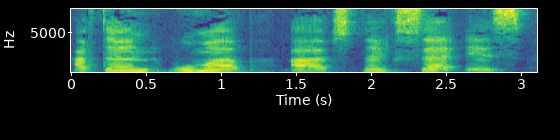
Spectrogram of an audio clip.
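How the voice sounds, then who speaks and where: A woman's voice: flat delivery, slow, dark tone. Young woman vlogging between workout sets. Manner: breathless and low-voiced between workout sets. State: out of breath. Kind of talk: casual vlog chat. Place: living room at home.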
